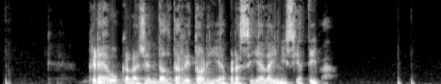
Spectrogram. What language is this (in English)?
Catalan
